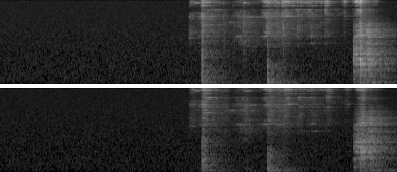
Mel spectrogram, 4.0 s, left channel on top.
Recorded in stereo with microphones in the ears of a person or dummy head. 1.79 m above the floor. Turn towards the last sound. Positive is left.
turn(degrees=60)  # may be behind; listen again after turning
